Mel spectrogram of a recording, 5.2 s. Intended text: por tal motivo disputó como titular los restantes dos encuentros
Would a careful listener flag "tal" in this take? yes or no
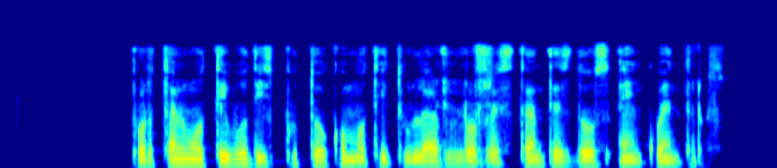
no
